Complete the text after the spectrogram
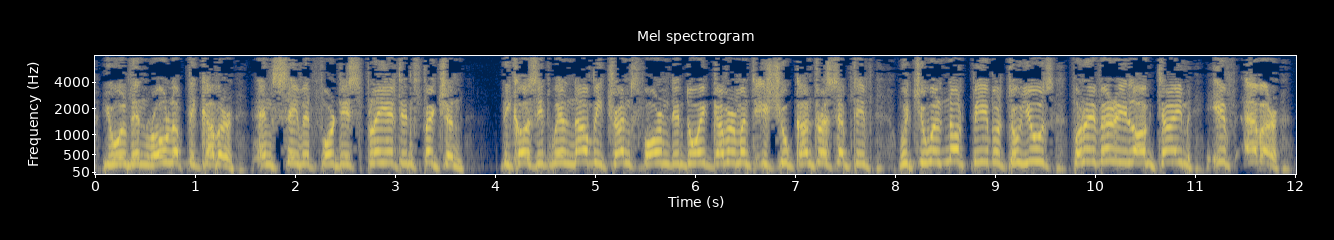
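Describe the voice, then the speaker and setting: A man voicing a fat, gleefully cruel male drill sergeant with a rasping voice who barks and growls orders in a dull lo-fi recording. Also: very high voice, sharp tone, no room sound, voice pushed up, exaggerated voice.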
